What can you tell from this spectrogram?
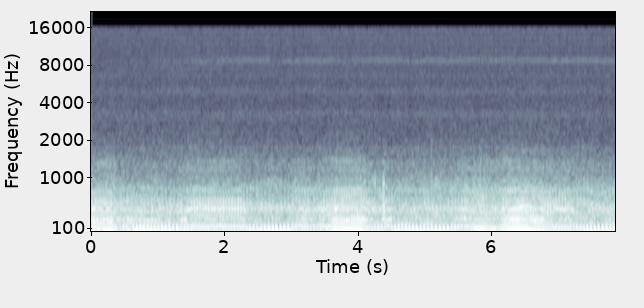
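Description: TVS Apache RR310's single-cylinder engine idling with the bike standing still, a steady pulsing rumble that swells slightly twice.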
